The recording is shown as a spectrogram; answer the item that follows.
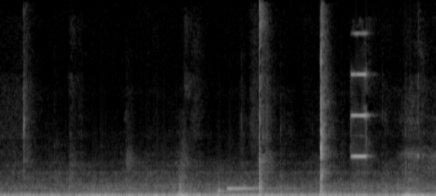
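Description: A few light clicks of a phone battery's flex connector and the tester being handled, over a steady low hum, then a short high electronic beep near the end from the iCopy Plus battery tester as it detects the connected battery.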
